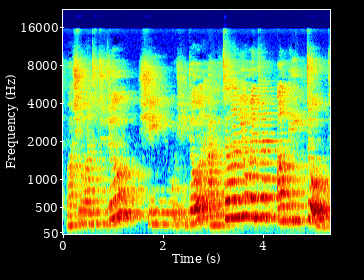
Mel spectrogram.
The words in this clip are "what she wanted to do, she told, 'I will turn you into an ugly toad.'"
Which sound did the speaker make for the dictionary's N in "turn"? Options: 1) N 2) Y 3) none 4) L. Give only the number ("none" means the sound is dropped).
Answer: 4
